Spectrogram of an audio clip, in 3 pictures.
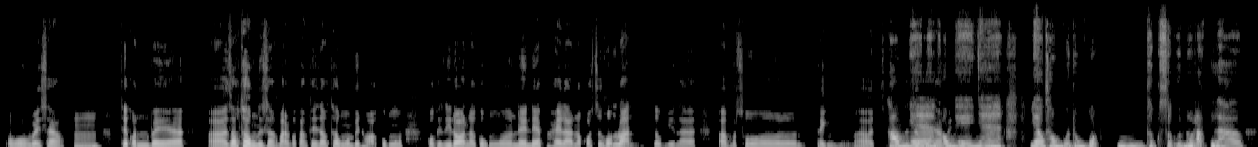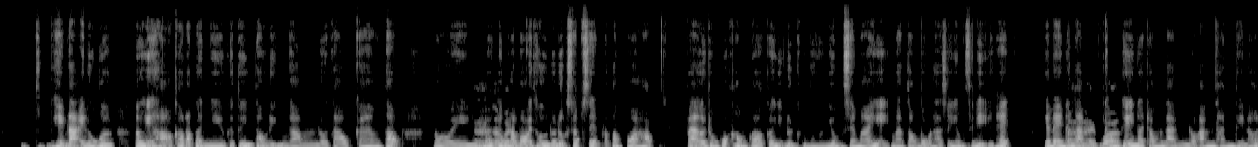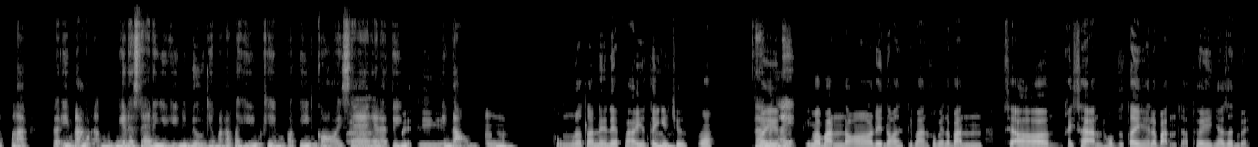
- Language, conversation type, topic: Vietnamese, podcast, Bạn có thể kể lại một trải nghiệm khám phá văn hóa đã khiến bạn thay đổi quan điểm không?
- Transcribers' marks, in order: tapping; other background noise; in English: "homestay"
